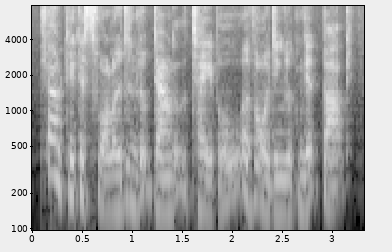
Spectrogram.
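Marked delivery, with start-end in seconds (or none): none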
